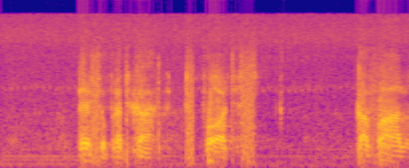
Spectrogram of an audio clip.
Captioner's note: none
